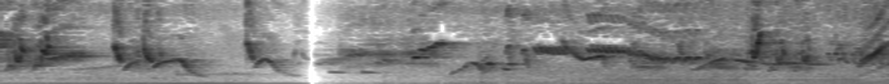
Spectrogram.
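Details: Asian pied starling, a kept songbird, singing nonstop: a busy stream of whistled, rising and falling notes with harsh chatter, broken by a short pause near two seconds, over a low background hum.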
